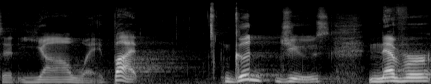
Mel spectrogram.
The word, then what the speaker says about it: Yahweh: up the name of God in English we pronounce this name Yahweh it's also been transliterated Jehovah but it's really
